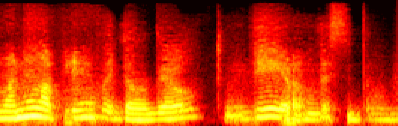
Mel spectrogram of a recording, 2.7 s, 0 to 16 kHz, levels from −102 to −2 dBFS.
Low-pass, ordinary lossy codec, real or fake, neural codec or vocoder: 14.4 kHz; AAC, 48 kbps; fake; codec, 44.1 kHz, 0.9 kbps, DAC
